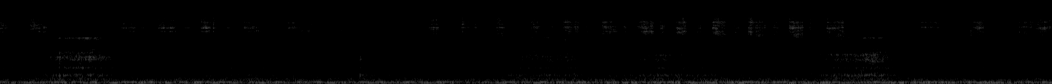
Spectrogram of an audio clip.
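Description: Savile Row straight razor scraping through lathered stubble, a faint crisp rasp in short strokes that come in quick runs, over a steady low hum.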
